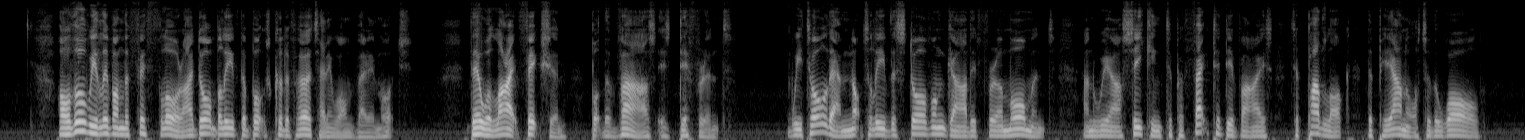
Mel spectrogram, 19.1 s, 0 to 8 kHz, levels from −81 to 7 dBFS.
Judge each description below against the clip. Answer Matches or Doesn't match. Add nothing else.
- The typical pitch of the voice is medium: Doesn't match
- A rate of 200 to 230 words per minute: Doesn't match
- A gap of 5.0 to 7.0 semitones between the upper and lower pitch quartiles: Matches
